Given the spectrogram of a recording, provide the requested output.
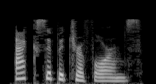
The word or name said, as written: Accipitriformes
